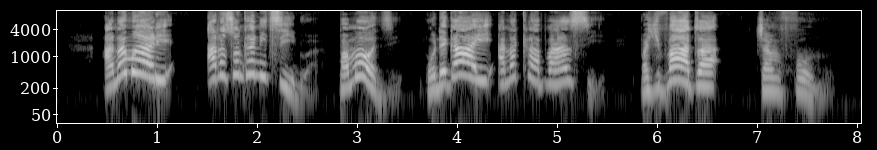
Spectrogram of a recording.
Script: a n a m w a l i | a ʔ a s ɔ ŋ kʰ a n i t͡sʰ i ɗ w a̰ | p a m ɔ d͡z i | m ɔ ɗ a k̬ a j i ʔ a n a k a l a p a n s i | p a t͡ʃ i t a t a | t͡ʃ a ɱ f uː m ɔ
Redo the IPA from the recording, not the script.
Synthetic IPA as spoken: a n a m w a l i | a t a s ɔ ŋ kʰ a n i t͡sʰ i ɗ w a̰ | p a m ɔ d͡z i | m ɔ ɗ ɛ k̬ a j i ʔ a n a kʰ a l a p a n s i | p a t͡ʃ i p a t a | t͡ʃ a ɱ f uː m u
